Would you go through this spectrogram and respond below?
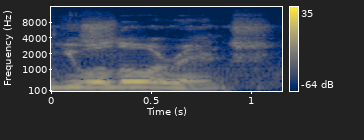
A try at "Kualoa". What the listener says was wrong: No, no, it's a K. Kualoa Ranch.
